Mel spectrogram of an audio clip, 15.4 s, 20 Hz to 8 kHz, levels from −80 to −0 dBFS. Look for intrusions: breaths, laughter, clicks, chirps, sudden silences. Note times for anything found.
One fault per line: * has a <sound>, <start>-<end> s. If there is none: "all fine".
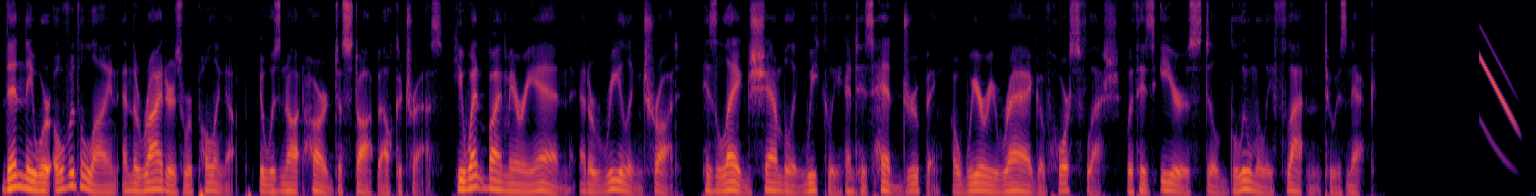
* has a chirp, 14.8-15.2 s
